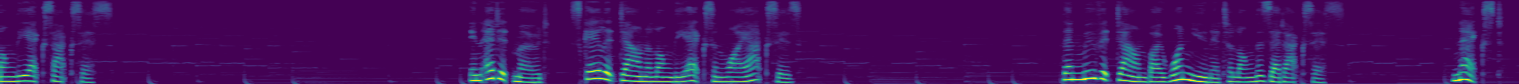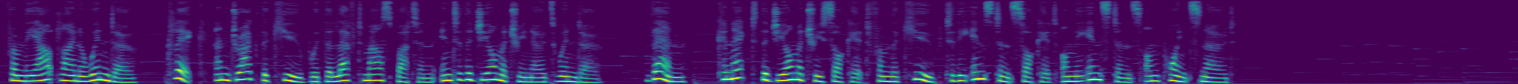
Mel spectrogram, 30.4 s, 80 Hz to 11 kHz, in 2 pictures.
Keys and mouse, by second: 2.3 g, 2.9 x, 4.2 Tab, 5.4 s, 5.9 z, 7.1 s, 7.6 shift+z, 10.8 Tab, 11.7 Tab, 12.6 g, 12.9 z, 13.4 KP_Subtract, 13.8 KP_1, 14.1 KP_Enter, 14.3 Tab, 15.6 click, 17.4 click, 19.5-22.6 drag.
